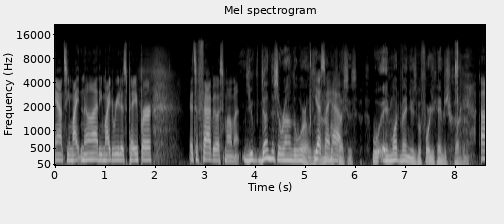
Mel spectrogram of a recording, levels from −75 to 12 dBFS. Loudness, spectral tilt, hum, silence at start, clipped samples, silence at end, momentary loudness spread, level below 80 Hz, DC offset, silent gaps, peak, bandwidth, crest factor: -19 LUFS; -5.5 dB/octave; none; 0 s; under 0.1%; 0 s; 8 LU; -40 dBFS; under 0.1%; none; -4 dBFS; 13.5 kHz; 14 dB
